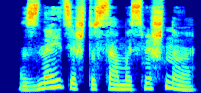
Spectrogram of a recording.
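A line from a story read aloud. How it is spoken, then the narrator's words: Chuckling. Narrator (Russian): хохотнула Светка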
